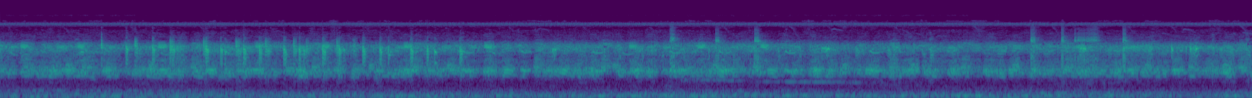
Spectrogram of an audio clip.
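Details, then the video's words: Dense rice field frog chorus, steady layered croaking trills with occasional sharper clicking calls cutting through, continuing evenly throughout. "Bedtime Frog Sound || Suara Katak Sawah Pengantar Tidur"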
